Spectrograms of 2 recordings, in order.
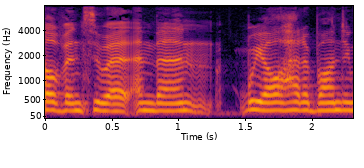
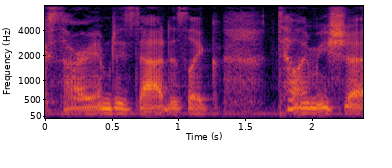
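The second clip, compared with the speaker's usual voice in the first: low, hushed confidential aside; acted hushed mock apology; 8 semitones lower, 10 dB quieter than usual. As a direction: drop to a near-whisper, as if excusing yourself. Distracted friend apologising, relaying spirit's chatter.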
